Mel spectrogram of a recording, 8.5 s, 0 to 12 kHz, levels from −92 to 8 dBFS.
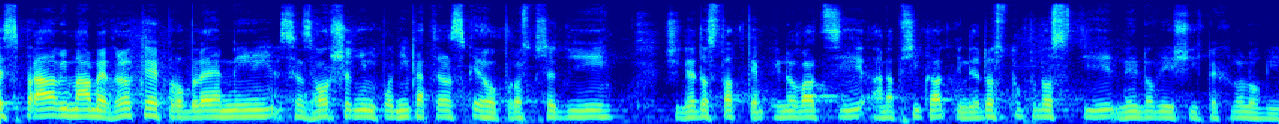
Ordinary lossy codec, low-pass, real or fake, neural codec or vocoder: MP3, 96 kbps; 10.8 kHz; fake; codec, 44.1 kHz, 3.4 kbps, Pupu-Codec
